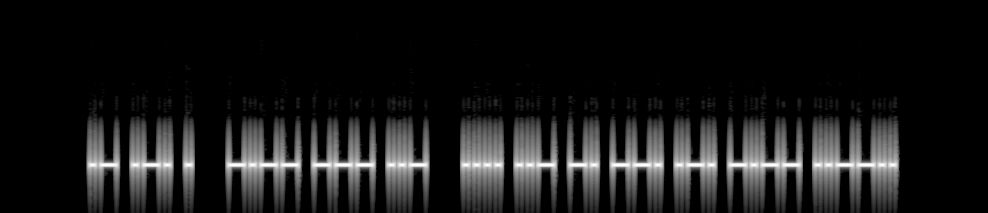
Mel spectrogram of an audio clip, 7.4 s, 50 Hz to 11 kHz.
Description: Morse code, heard as a keyed tone, about 30 wpm, 700 Hz. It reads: ARE YOU HUNGRY?
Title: Sentences from Top 1400 Words 30wpm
